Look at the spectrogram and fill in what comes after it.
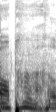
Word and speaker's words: Au Bon Pain: I didn't know that was the correct pronunciation. – Au Bon Pain.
